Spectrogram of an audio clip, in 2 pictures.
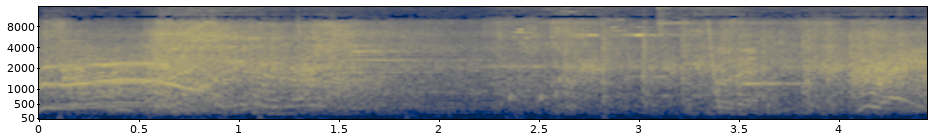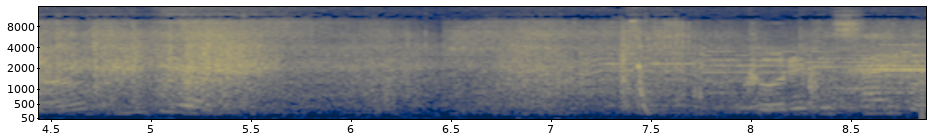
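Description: Energy blasts whoosh and burst loudly.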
